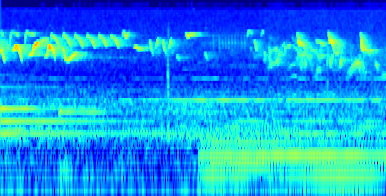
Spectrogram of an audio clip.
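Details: Willow warbler at RSPB Coombes Valley woodland, in the pied flycatcher and redstart season, sings a soft, sweet warbling cascade of high notes that slides downward, then starts another phrase, over a low steady hum of background music.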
